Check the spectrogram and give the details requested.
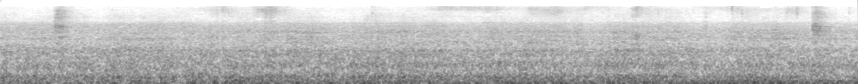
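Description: Freight train cars rolling across a steel truss railway bridge: a steady, low rumble of wheels on the rails.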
